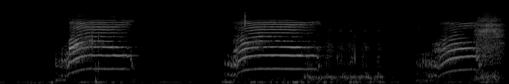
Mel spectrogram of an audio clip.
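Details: Hungry female domestic cat asking for food: three loud, drawn-out meows, each rising then falling and lasting under a second, spaced about one and a half seconds apart in a quiet indoor room.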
